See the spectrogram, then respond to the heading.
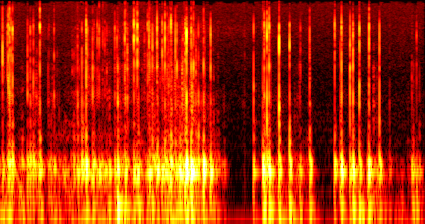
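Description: Long nails rapidly tap and scratch a tower of clear acrylic fake ice cubes lit by LEDs. The result is a dense patter of short plastic clicks and scrapes over a low hollow thud, with no ring after each hit. The sound pauses briefly just past the midpoint, then resumes in sharper, more spaced taps.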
